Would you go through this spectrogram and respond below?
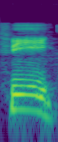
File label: short voyels arabic alphabet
